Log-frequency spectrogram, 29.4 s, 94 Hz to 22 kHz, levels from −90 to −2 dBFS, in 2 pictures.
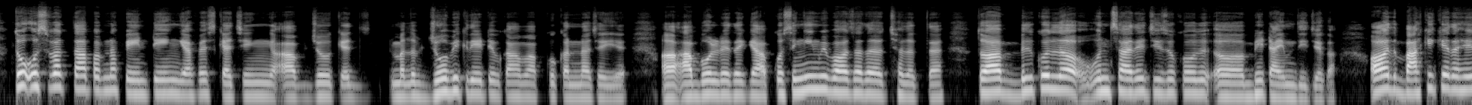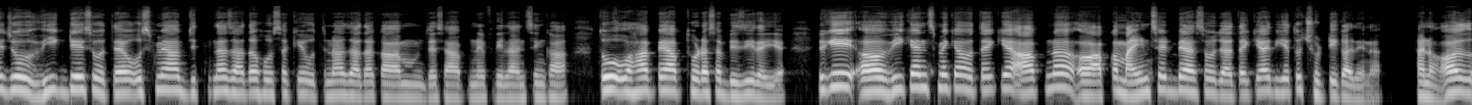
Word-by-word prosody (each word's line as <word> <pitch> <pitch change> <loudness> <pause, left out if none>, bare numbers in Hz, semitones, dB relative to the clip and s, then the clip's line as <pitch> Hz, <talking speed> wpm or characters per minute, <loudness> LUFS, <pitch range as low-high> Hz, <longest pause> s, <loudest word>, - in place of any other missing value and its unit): तो 255 +2 +7
उस 250 -2 +1
वक़्त 240 -1 +1
आप 215 -1 +2
अपना 205 0 -2
पेंटिंग 175 0 -2
या 160 - +2
फिर 170 +1 -4
स्केचिंग 155 -1 -5
आप 140 -1 0 0.2
जो 150 0 -1
केज 135 -1 -6 0.2
मतलब 150 +1 -3
जो 175 +3 +3
भी 200 - -1
क्रिएटिव 170 -3 -4
काम 150 -1 -3
आपको 145 +1 -7
करना 140 0 -4
चाहिए। 130 - -7
अ, - - -7
आप 145 +2 +5
बोल 165 +1 +1
रहे 165 0 0
थे 160 0 -1
कि 160 +1 -1
आपको 170 +2 0
सिंगिंग 190 +6 0
भी 215 - +1
बहुत 185 -2 +3
ज़्यादा 175 -1 +1
अच्छा 160 +1 -7
लगता 145 -1 -6
है, 145 - -5 0.3
तो 185 - +4
आप 185 +1 +8 0.2
बिल्कुल 210 +2 +2
उन 190 -1 +2
सारे 190 -1 +3
चीज़ों 180 -1 -6
को 180 - 0
अ, 150 -3 -1
भी 170 +1 -2
टाइम 140 -2 -1
दीजिएगा। 130 -2 -9 0.4
और 205 +3 +7
बाकी 175 +6 +5
के 225 +2 +1
रहे 210 0 0
जो 205 +1 +2 0.2
वीकडेज़ 205 +3 0
होते 175 -2 -3
हैं, 175 - +5
उसमें 185 +4 -1
आप 205 -1 +2
जितना 185 +3 -4
ज़्यादा 180 -1 -1
हो 175 - -4
सके 170 0 -8
उतना 160 +1 -5
ज़्यादा 155 -1 -2
काम, 140 -2 -3
जैसे 140 +1 -6
आपने 140 0 -5
फ्रीलांसिंग 140 +1 -7
कहा, 145 -1 -3 0.3
तो 205 +1 +6
वहाँ 190 +1 +3
पे 200 - +3
आप 190 -1 -2
थोड़ा-सा 180 -1 +1
बिजी 155 +2 -2
रहिए। 150 +2 -3
क्योंकि 245 +8 +3
अ, 185 - +1 0.2
वीकेंड्स 230 +5 0
में 230 - +1
क्या 225 0 0
होता 205 0 -3
है 210 - 0
कि 225 +1 -5 0.2
आप 185 +1 +3
ना 240 +2 +2
अ, 205 -7 -1 0.2
आपका 160 +5 0
माइंडसेट 185 +6 +1
भी 205 - +3
ऐसा 185 -1 +2
हो 180 - -3
जाता 165 -1 -1
है 170 - -2
कि 170 - -7
यार 195 -1 +1
ये 185 0 -3
तो - - -2
छुट्टी 165 -1 -4
का 140 - 0
दिन 125 - -10
है, - - -11 0.4
है - - +4
ना? 145 - -2
और 175 +8 +4
175 Hz, 210 wpm, -23 LUFS, 150-195 Hz, 0.4 s, आप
